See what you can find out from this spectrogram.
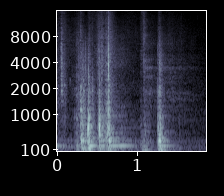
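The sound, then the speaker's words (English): Latch on the side panel of an Apple computer case being opened: a quick cluster of plastic and metal clicks and clacks, then a short pause and one sharper clack, fairly faint, with no talking. “it looks like the panel comes off on the right side of the case. Where's the latch? Okay, here's the latch.”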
